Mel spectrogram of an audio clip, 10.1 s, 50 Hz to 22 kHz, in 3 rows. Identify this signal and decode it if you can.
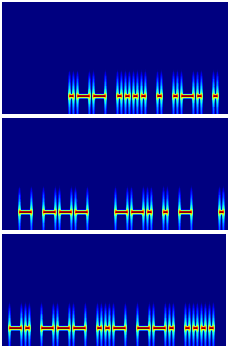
Morse code, heard as a keyed tone, about 20 wpm, 700 Hz. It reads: WHERE TO GET ENOUGH
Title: Sentences from Top 1400 Words 20wpm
